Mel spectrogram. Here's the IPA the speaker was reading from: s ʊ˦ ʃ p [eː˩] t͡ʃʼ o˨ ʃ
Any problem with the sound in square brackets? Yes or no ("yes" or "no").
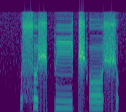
yes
